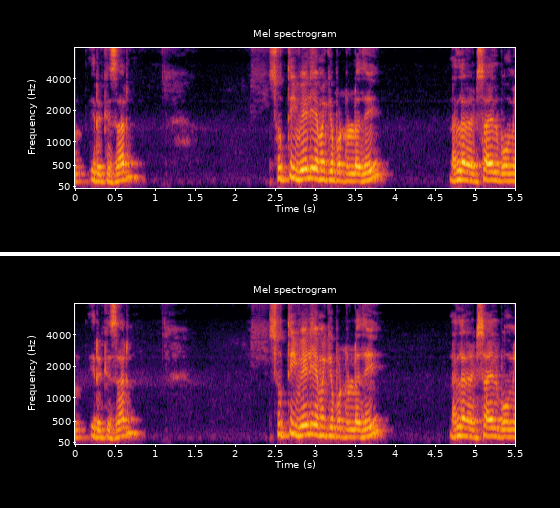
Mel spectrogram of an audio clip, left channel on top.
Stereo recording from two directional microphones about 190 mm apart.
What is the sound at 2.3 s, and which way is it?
Speech, 15° left (ahead or behind).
